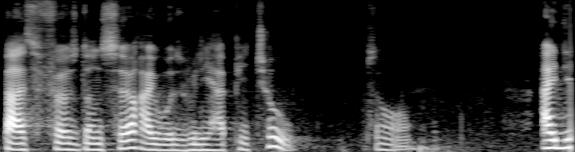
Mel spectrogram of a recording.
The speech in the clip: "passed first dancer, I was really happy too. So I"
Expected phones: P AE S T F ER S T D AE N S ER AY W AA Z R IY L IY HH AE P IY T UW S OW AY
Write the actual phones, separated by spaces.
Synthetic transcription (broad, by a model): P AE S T F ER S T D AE N S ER AY W AA Z R IY L IY HH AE P IY T UW S OW AY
